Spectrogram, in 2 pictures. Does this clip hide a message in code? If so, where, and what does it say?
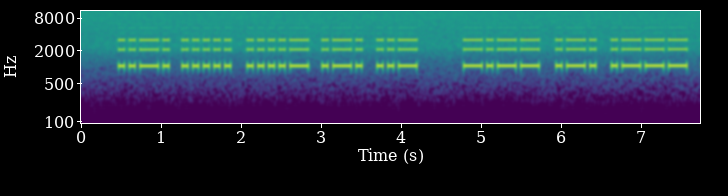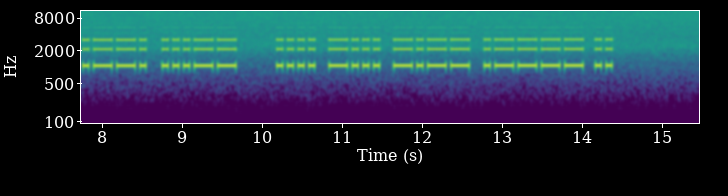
Yes: Morse code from 0.4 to 14.4 s, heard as a keyed tone, hand-sent with a paddle, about 18 wpm, 1070 Hz. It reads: F54RU YRJP3 HBY1I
